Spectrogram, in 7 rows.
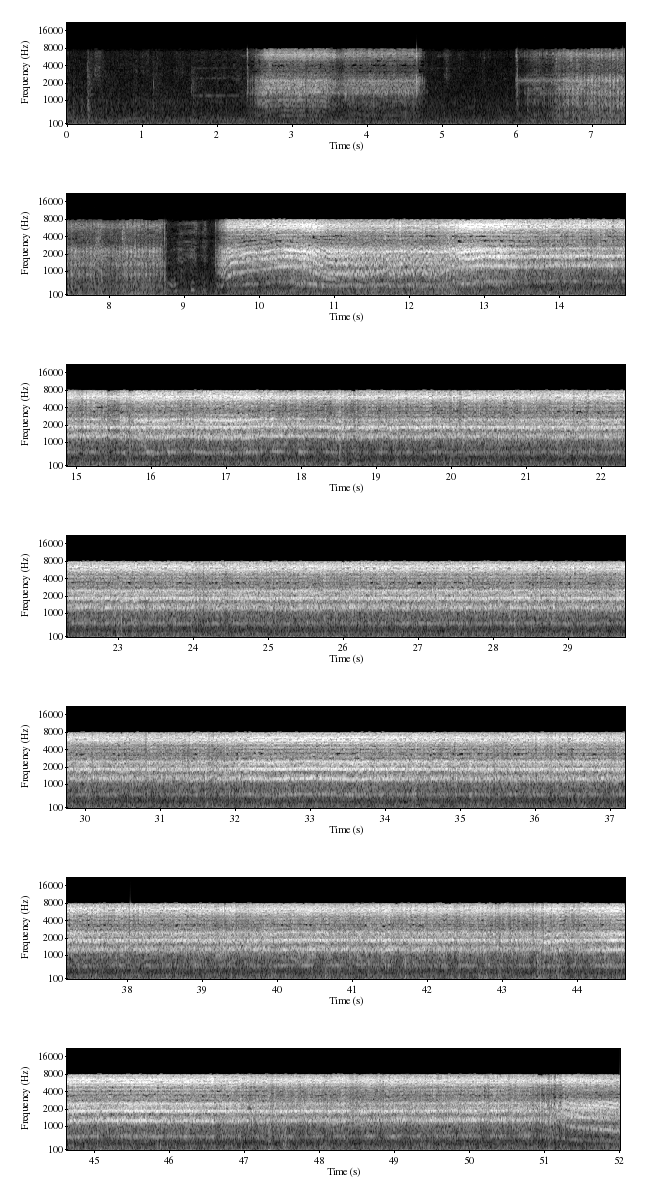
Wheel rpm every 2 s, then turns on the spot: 0, 40, 10, 30, 50, 120, 140, 170, 170, 160, 160, 160, 160, 160, 160, 160, 160, 160, 160, 160, 160, 160, 160, 160, 170, 150.
6-8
